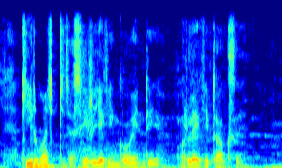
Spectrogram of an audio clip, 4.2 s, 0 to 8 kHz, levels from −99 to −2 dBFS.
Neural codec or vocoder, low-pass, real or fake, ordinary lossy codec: codec, 16 kHz, 4 kbps, FreqCodec, larger model; 7.2 kHz; fake; none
